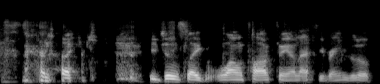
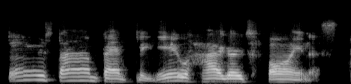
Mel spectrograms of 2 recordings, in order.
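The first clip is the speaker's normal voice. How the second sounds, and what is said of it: Spot-on impression of a friend. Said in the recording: “we definitely should have done Rob as an accent for you, because that was spot on”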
